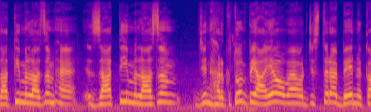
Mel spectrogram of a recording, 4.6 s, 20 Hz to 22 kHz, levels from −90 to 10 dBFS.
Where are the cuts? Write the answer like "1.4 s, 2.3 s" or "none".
1.0 s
